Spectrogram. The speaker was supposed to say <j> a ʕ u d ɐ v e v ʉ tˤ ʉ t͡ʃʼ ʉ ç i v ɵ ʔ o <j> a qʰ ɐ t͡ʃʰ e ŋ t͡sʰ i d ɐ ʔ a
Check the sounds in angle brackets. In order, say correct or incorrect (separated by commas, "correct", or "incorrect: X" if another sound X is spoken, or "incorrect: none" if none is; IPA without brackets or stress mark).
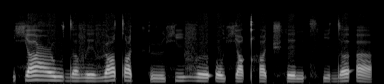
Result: incorrect: ç, incorrect: ç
